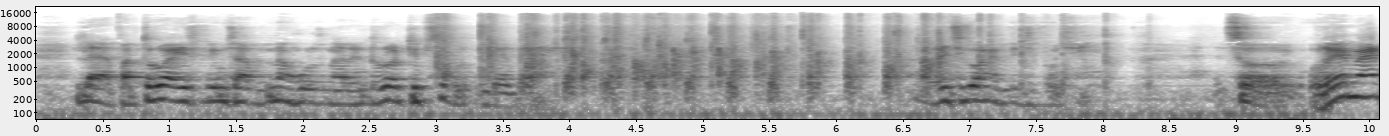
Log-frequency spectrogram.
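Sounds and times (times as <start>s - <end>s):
audience clapping: 3.0s - 8.2s.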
